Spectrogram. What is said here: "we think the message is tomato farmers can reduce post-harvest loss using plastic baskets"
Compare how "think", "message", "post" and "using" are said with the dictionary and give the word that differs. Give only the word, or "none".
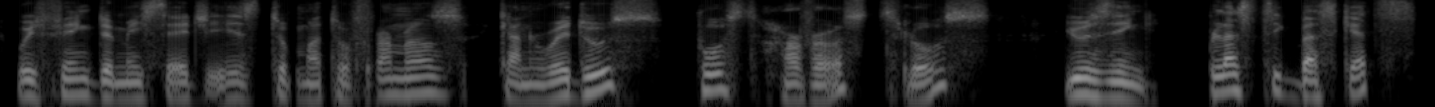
none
